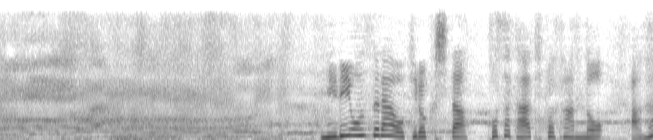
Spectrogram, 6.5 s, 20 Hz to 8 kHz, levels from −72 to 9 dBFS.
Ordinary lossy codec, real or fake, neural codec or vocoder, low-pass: none; fake; codec, 24 kHz, 1.2 kbps, DualCodec; 7.2 kHz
